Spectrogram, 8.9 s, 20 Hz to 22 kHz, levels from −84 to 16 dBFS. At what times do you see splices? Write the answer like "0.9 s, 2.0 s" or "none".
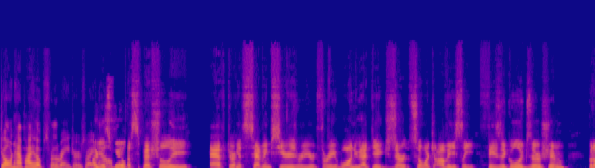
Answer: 1.9 s, 3.5 s, 4.1 s, 4.7 s, 7.2 s

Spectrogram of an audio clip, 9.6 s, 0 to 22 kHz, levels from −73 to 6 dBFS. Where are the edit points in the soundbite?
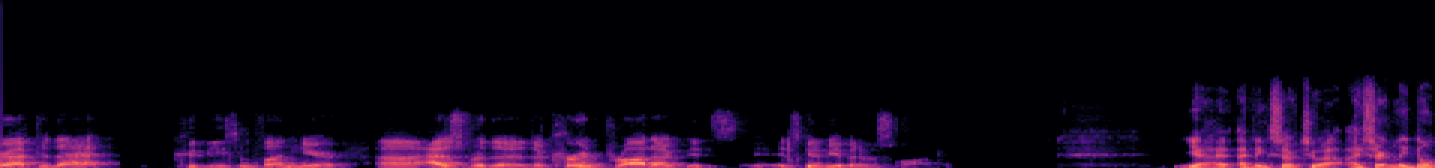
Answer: none

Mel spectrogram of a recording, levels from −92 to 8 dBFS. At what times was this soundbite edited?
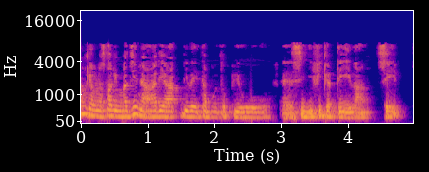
2.9 s

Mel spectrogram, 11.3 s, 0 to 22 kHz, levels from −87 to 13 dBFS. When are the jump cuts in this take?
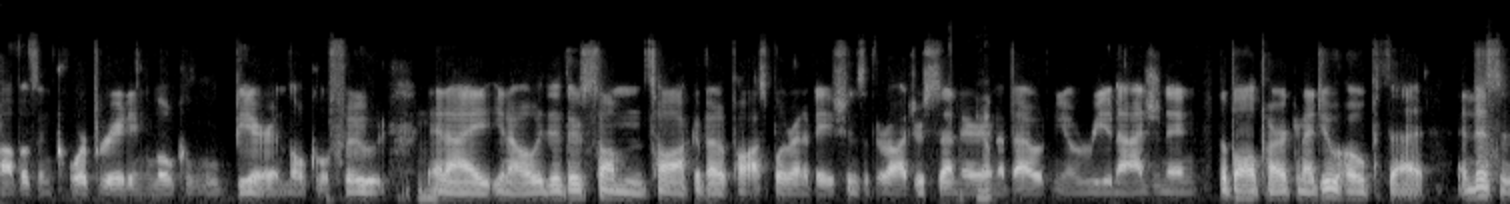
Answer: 9.1 s

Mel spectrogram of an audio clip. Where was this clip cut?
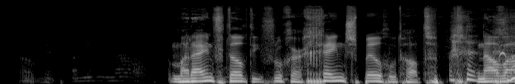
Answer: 2.5 s

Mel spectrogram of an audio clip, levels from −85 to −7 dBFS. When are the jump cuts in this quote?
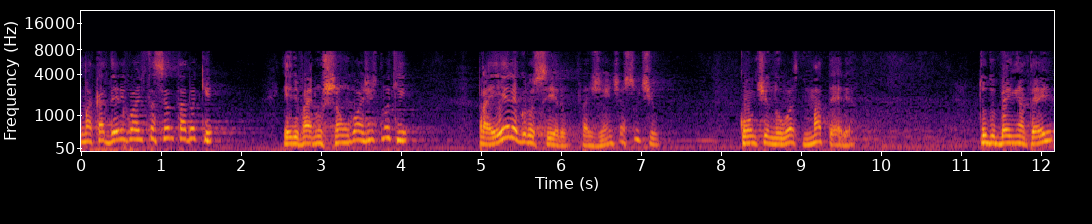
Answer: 2.9 s, 3.3 s, 3.8 s, 8.9 s

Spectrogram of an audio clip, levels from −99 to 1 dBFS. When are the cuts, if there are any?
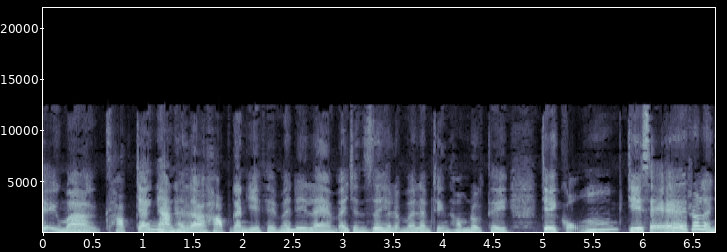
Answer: none

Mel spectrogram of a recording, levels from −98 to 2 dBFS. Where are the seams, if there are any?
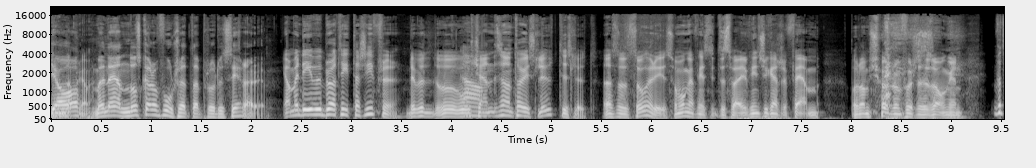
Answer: none

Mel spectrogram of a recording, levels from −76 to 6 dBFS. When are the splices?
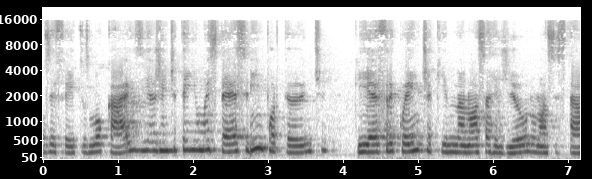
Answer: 2.8 s, 4.0 s

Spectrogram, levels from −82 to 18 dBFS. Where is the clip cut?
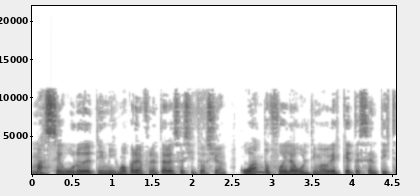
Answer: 2.5 s

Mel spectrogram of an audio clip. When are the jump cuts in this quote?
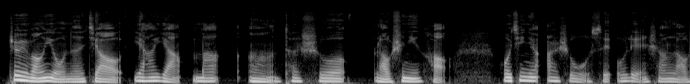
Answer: none

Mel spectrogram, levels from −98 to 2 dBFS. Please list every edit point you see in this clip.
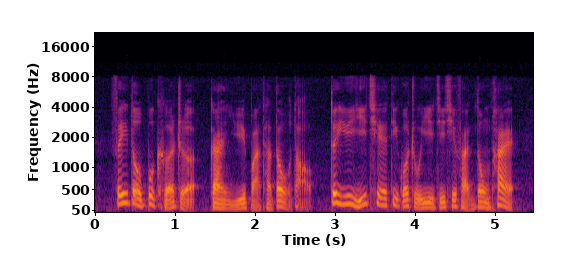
2.8 s

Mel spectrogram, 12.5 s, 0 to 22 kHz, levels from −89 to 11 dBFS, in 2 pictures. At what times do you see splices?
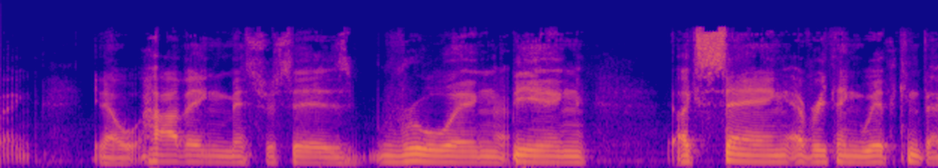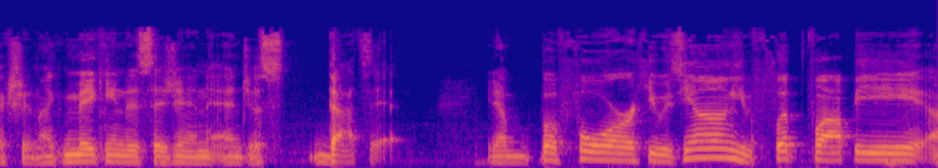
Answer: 3.4 s, 11.3 s

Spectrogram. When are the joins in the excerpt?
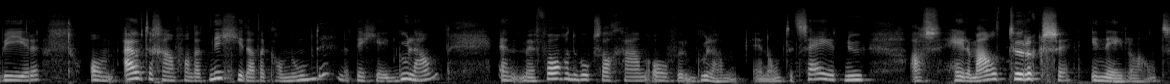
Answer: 7.9 s

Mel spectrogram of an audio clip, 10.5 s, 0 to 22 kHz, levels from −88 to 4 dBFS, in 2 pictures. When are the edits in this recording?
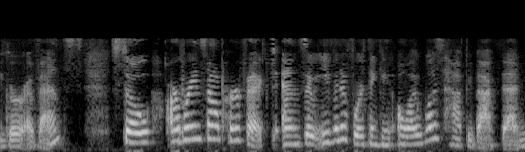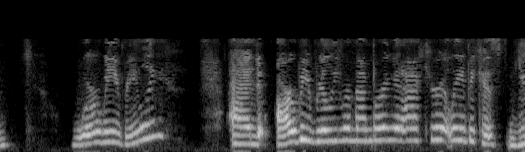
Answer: none

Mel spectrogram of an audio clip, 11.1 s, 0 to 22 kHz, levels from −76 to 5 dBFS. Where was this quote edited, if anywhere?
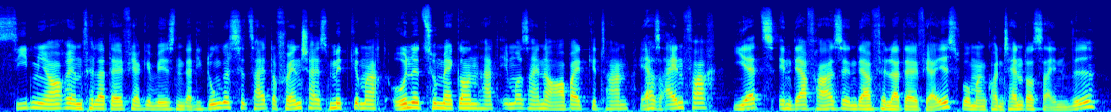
6.3 s, 7.2 s

